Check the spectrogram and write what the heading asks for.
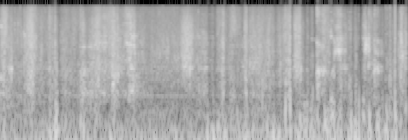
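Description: Sparring in the middle of a boxing round: many short hits and scuffs from gloves and feet, with hard breathing from the fighters, over a steady low rumble on the microphone.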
